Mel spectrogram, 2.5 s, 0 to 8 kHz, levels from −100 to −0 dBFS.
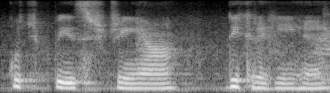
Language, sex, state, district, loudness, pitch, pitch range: Hindi, female, Delhi, New Delhi, -16 LUFS, 165 Hz, 155-175 Hz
